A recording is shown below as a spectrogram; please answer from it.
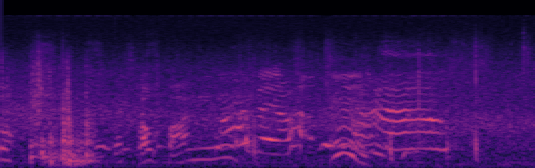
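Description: High-pitched voices of young children calling out, with one drawn-out call about three seconds in and other voices mixed in.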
